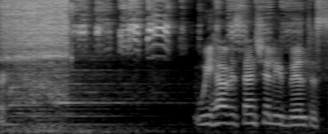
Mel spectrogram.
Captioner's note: bat squeaking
